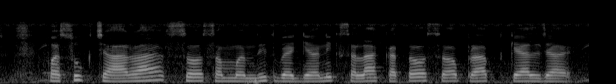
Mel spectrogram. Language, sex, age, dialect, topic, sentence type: Maithili, male, 18-24, Southern/Standard, agriculture, question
